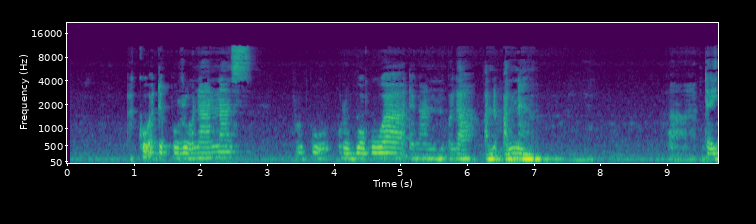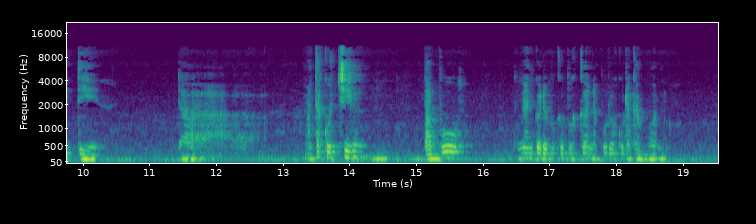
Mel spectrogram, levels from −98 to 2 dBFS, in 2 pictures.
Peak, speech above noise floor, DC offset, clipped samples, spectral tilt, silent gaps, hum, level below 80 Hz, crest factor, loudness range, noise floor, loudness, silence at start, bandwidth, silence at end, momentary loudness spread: 0 dBFS; 27 dB; under 0.1%; under 0.1%; -6.5 dB/octave; none; none; -46 dBFS; 20 dB; 7 LU; -46 dBFS; -20 LUFS; 0.4 s; 11.5 kHz; 0.4 s; 23 LU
